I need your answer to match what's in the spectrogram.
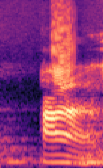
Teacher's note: আইন জবর আ এটা একটু গলা চেপে উচ্চারণ করতে হবে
